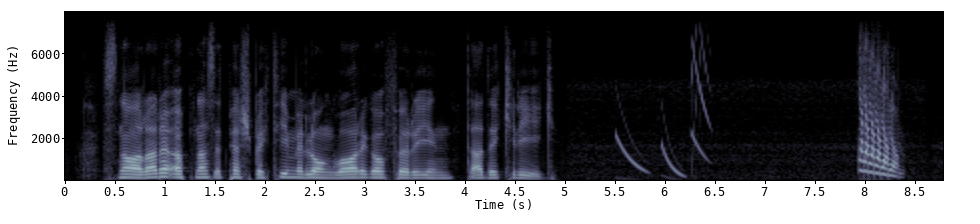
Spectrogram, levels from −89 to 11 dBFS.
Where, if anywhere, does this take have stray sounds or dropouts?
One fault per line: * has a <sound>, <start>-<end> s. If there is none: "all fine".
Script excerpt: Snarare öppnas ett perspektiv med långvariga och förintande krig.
* has a chirp, 5.5-6.5 s
* has a chirp, 7.9-8.4 s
